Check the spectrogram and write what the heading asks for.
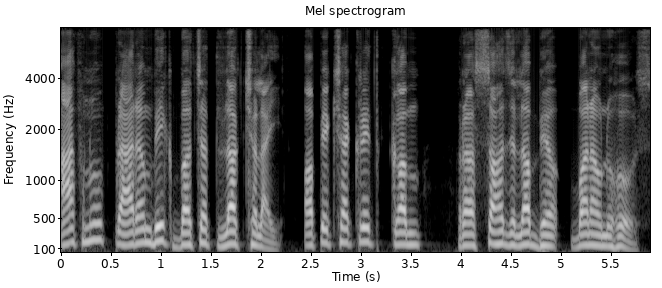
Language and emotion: Nepali, neutral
